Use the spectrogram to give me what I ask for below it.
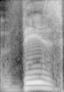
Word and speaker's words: vis: it with a a zed or z sound depending on whether you're from Britain or America um and so viz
